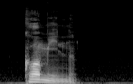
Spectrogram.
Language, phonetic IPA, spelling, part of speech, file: Polish, [ˈkɔ̃mʲĩn], komin, noun, Pl-komin.ogg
